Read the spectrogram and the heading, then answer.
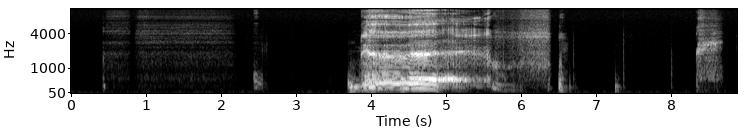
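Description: A single loud, drawn-out burp close to the mic, lasting a couple of seconds, with faint breaths and small mouth noises before and after in an otherwise quiet setting.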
